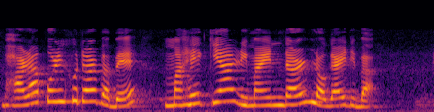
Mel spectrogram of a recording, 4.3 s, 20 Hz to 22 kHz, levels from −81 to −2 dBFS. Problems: constant background noise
